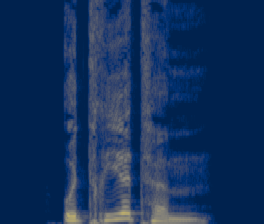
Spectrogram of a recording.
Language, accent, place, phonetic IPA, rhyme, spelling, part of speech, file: German, Germany, Berlin, [uˈtʁiːɐ̯təm], -iːɐ̯təm, outriertem, adjective, De-outriertem.ogg
- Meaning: strong dative masculine/neuter singular of outriert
